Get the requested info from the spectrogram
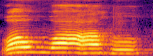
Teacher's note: വല്ലാഹു, ഇവിടെ അവ്വ എന്നുള്ള നാമത്തിന് മുന്നേ ഉള്ള അക്ഷരത്തിന് ഫതഹ വന്നതുകൊണ്ട് അവ്വ ലാമ് ഉയർത്തി ഉച്ചരിച്ച് കൊടുക്കുക കേട്ടോ. വല്ലാഹു, ഹൻ്റെ സൗണ്ടിനെ വ്യക്തമാക്കി കൊടുക്കുക. ഹംസയായി പോവരുത്. അഖ്സൽ ഹൽക്കിൽ നിന്നാണ് വരുന്നത്. സൗണ്ടിനെ വ്യക്തമാക്കി കൊടുക്കുക.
